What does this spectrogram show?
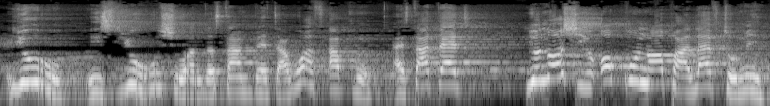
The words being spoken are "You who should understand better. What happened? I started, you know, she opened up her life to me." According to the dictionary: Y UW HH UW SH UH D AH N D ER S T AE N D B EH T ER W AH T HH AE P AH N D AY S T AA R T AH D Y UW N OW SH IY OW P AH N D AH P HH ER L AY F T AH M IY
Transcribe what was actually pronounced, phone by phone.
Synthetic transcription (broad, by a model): Y UW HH UW SH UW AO N D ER S T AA N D B EH T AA W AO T HH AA P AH N AY S T AA T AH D Y UW N OW SH IY OW P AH N AO P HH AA L AY F T AH M IY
